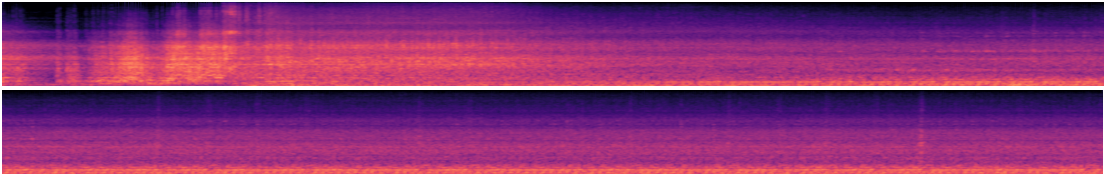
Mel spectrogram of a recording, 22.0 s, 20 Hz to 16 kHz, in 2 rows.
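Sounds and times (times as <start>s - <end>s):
car engine starting and idling: 0.0s - 22.0s.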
